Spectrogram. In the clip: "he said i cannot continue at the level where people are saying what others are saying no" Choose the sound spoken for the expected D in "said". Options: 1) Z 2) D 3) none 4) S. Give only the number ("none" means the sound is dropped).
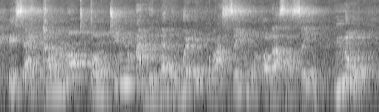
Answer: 3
